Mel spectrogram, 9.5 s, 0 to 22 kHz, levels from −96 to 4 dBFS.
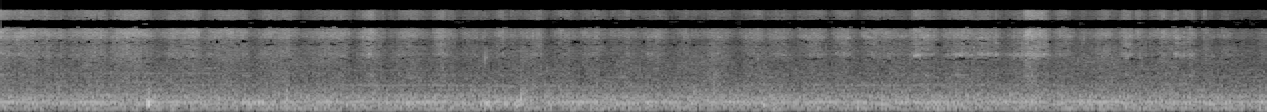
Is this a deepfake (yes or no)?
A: no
